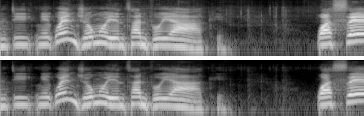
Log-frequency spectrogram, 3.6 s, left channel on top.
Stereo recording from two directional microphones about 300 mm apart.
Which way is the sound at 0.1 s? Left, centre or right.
Centre.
